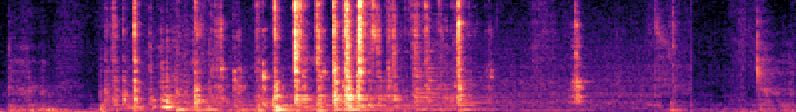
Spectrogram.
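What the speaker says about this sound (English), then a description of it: "let's loosen the peg and get rid of the old string" A cello tuning peg is turned to slacken the old A string, giving a close series of small wooden creaks and ratcheting clicks that cluster in the middle and thin out toward the end.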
